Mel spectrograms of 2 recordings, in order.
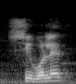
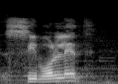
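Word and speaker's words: שִׁבֹּלֶת: En este caso, los de Galad decían Shibolet, que significa agua que corre, y los de Efraín no podían pronunciar la H con la S y decían Sibolet, que significa una carga.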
